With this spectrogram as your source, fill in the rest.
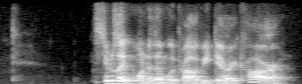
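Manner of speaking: voice cracking and breaking mid-sentence. Speaker chatting casually, voice cracking. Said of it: "My voice cracked".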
